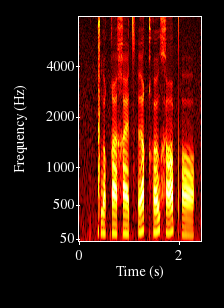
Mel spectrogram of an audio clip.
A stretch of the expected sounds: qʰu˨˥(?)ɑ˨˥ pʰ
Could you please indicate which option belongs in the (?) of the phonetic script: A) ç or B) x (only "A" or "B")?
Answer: B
